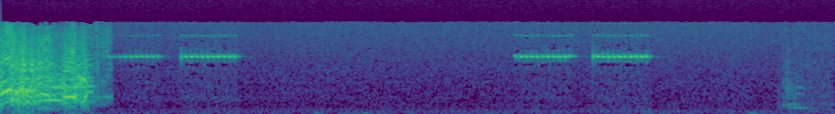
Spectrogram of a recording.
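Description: A telephone ringing in the British double-ring pattern: two short rings close together about a second in, and again about four seconds in, much quieter than a loud dense sound that cuts off abruptly just under a second in.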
